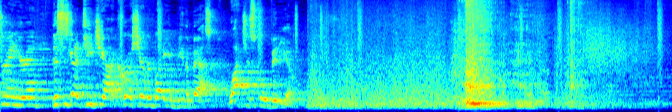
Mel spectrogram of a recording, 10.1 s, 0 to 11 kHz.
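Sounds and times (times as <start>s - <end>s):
steady rushing noise: 4.5s - 10.0s
lion roaring: 6.8s - 8.3s.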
